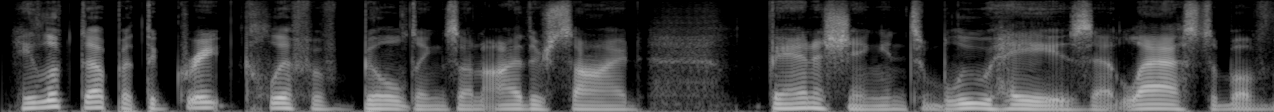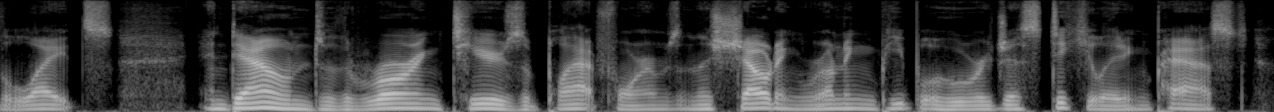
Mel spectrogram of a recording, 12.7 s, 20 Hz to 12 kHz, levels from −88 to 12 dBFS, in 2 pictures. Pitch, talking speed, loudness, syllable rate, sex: 125 Hz, 180 wpm, -21 LUFS, 4.9 syllables/s, male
